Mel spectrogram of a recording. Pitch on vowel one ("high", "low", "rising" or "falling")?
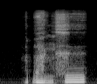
low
